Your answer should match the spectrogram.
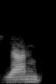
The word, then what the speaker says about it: Jan: Last name is Kruger, K-R-U-G-E-R. – Matt? – First name is Jan, J-A-N.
